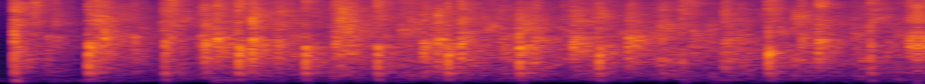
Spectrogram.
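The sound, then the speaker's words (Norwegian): A group of people clapping steadily for a few seconds, a dense, crackling patter of many hands with sharp individual claps standing out, sustained at an even loudness throughout. “Vi klapper litt for deg.”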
